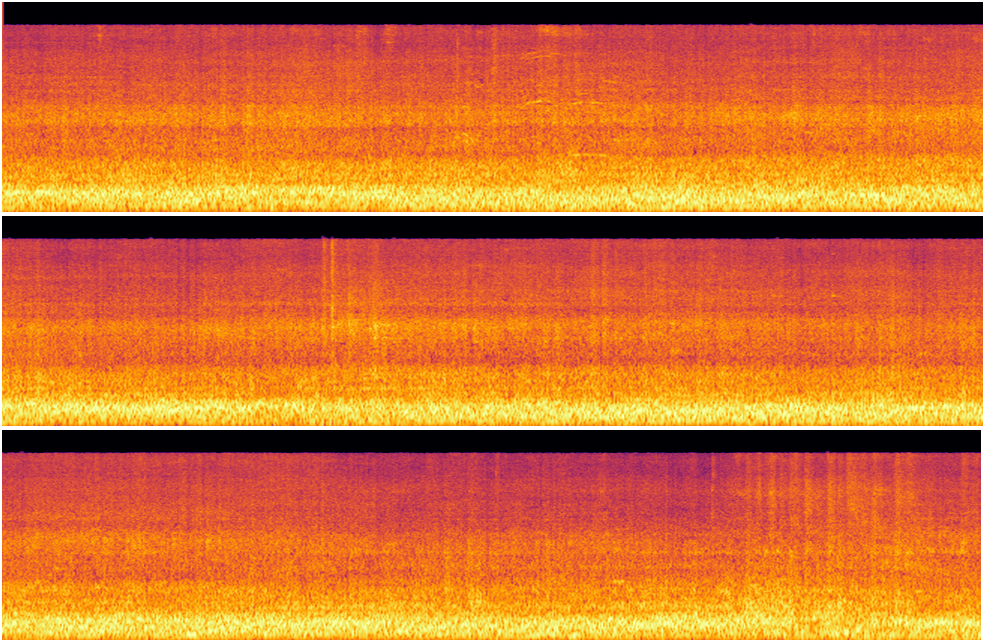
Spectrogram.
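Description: Indonesian passenger train in motion, heard from inside a carriage: a steady, even rumble of wheels on the rails that never lets up.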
